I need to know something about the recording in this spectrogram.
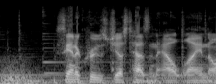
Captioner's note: air whooshes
